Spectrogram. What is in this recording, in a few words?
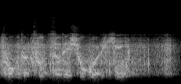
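Hungarian bailout mood low, speech; War Thunder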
